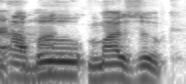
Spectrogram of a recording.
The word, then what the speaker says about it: Abu Marzouk: Moshe Abu Marzouk, a senior Abu Marzouk.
